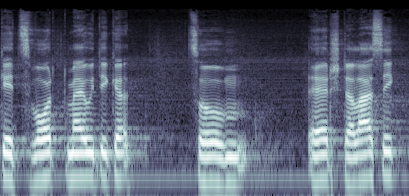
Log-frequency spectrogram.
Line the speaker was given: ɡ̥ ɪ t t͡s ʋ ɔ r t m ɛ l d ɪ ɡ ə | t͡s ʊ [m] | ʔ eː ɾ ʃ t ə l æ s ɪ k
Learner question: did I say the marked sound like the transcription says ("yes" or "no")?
yes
